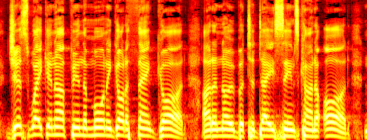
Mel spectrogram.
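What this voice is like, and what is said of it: Australian accent. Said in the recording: “I'm going to do it in my Aussie accent too, because I think it's very natural.”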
